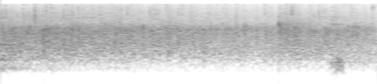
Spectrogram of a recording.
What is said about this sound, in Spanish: De un aplauso al Señor como afirmación de esa palabra profética.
